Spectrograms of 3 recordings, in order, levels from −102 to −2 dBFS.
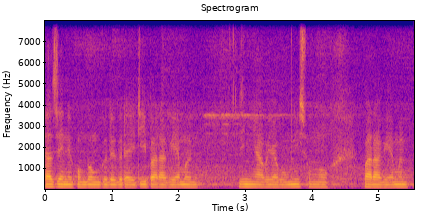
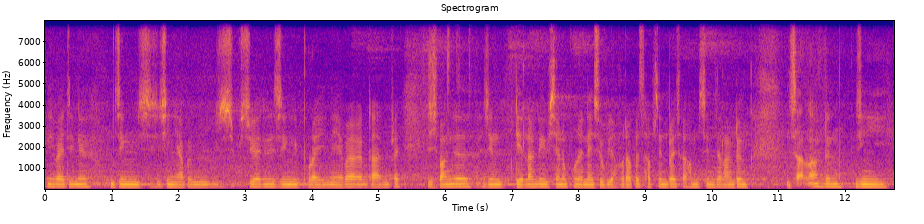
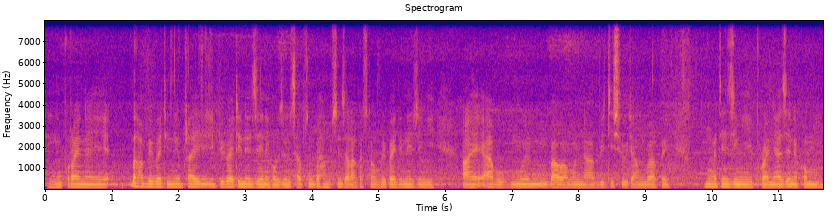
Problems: background sounds at intervals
